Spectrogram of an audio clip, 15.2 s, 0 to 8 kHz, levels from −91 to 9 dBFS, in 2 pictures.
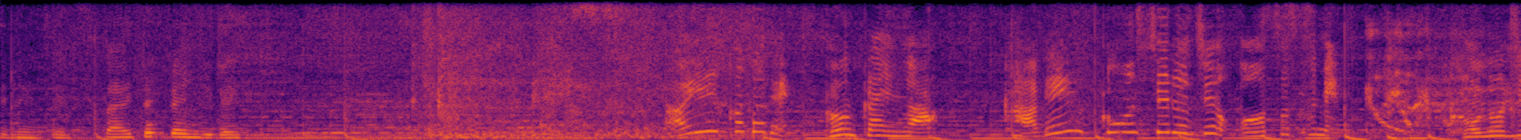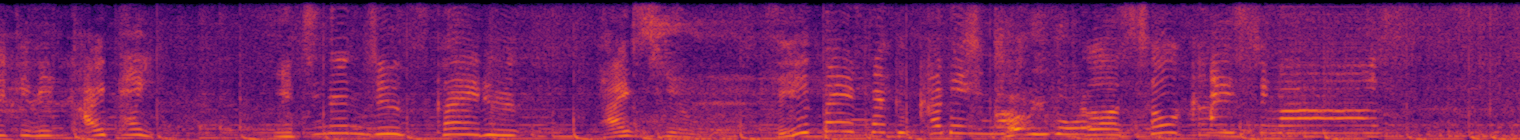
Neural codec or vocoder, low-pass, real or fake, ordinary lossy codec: codec, 16 kHz, 4 kbps, X-Codec, HuBERT features, trained on general audio; none; fake; none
